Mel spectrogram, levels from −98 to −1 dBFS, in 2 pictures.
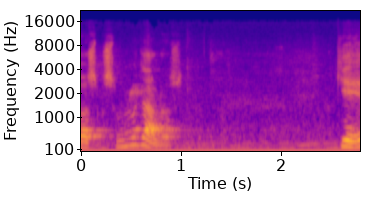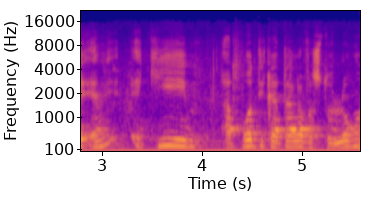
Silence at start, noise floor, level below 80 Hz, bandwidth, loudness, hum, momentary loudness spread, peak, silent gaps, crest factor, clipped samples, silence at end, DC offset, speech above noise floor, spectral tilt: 0 s; -51 dBFS; -66 dBFS; 16 kHz; -30 LUFS; none; 24 LU; -10 dBFS; none; 22 dB; under 0.1%; 0 s; 2%; 21 dB; -4.5 dB/octave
